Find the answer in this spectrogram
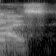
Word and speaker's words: Eysz: rachel cooperman from uh is it is eyes am i saying it right eyes that's right eyes um i like how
